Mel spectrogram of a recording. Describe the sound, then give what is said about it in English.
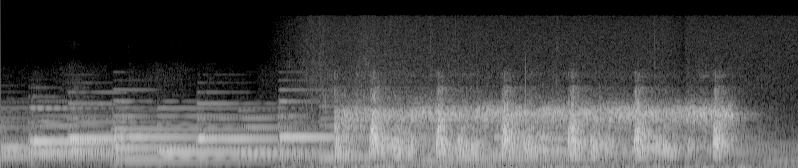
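A soft, music-box-like tune plays briefly, then a fetal heartbeat recording plays from a toy bear when it is hugged: a steady run of rapid, muffled thumps over a constant whooshing hiss, fairly loud, with no talking. “Then we hugged it and there was a sound indeed of the heartbeat.”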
